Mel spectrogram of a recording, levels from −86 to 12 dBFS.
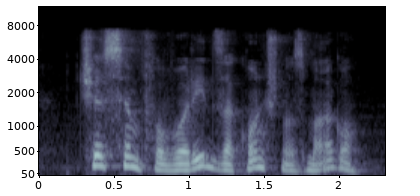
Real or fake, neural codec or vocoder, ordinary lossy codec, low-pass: real; none; AAC, 48 kbps; 7.2 kHz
